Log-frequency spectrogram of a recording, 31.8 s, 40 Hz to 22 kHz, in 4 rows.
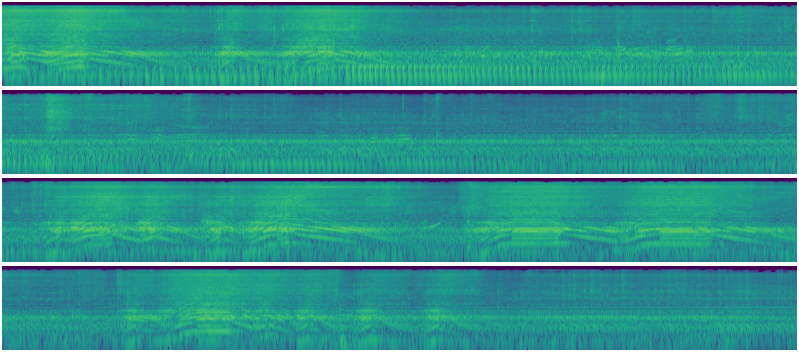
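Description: A gas chainsaw revved in short bursts, each rising and falling in pitch, as it makes small cuts: a few bursts at the start, then idling between about 4 and 16 seconds, then half a dozen more bursts.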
